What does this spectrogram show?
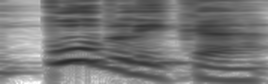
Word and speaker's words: pública: Fórmula e pública, aí sim, nós temos duas palavras proparoxítonas. Tudo bem? Sílaba tônica é antepenúltima.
